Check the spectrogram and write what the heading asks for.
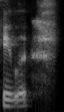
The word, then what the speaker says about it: Kyla: Like, oh my god, it's pronounced Kayla. But it is spelled like Kyla, so that is no one's fault.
